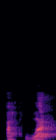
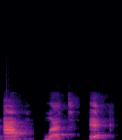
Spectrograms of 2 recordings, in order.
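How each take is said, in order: First: Said in the usual way. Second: "athletic" in three separate syllables, with pauses. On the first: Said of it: "we're gonna blend it together". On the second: Shown as a demonstration. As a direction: slowly break "athletic" into ath, let, ic. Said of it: "we're gonna read each syllable".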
